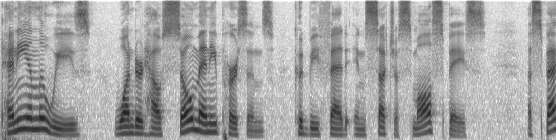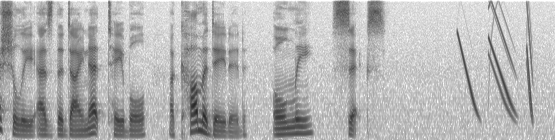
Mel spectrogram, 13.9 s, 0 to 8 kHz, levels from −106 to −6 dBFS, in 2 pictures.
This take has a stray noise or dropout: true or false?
true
